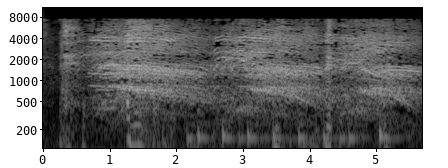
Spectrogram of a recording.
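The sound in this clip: An audience cheers and calls out to welcome a guest at an evening gathering. After a sudden start, the mix of whoops and shouts from many voices stays at moderate volume throughout.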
